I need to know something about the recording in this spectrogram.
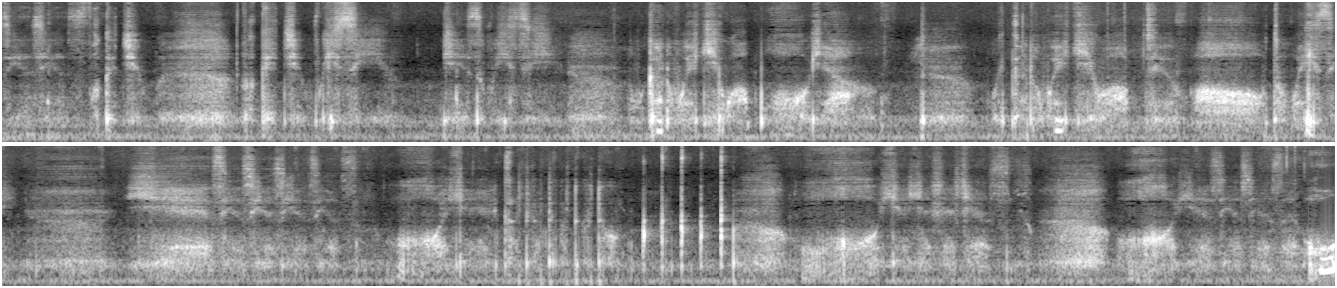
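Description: A person whispering softly and intermittently, with light clicks and rustling from a hand stroking newborn puppies on fleece bedding.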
